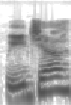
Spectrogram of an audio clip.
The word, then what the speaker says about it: Ouija: and it dates everything from the earliest of Ouija boards. I keep saying Ouija because it's actually pronounced Ouija, not Ouija, right? – Like how we do it.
